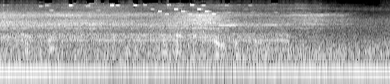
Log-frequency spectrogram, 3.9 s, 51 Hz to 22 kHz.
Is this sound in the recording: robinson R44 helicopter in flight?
yes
